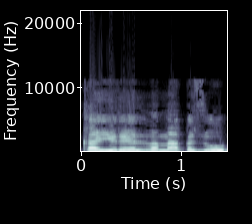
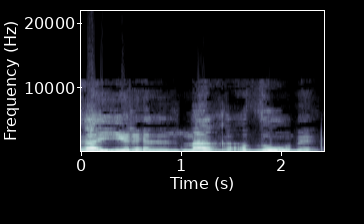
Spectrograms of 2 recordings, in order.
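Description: First: The first consonant is a hard stop, like q. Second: The first consonant is a throaty gh fricative. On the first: The speaker calls it wrong. "اگه قاف بود ما هم اینجوری میخوندیم" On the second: The speaker calls it right. "برای تلفظ غین مقداری از داخل گلو"

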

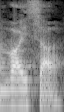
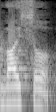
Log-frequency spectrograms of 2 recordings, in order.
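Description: First: The word ends with an open 'a' vowel. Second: The word ends with a rounded 'o' vowel. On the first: This is the standard way of saying it. "قومی ها به وایسا نمیگن وایسا" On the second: This is how people from Qom say it. "میگن وایسو"

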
